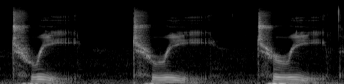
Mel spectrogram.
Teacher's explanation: so you have to pronounce them at the same time but the T and the R it's actually two different sounds that are blended together very quickly so this is just a blend of the sounds instead of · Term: tr blend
